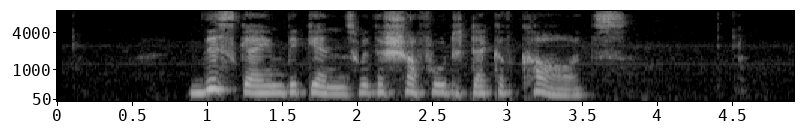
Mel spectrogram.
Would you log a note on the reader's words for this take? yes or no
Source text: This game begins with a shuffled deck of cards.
no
